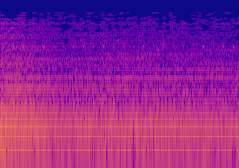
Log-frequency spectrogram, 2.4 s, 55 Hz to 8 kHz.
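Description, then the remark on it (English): Air conditioning runs with a loud, steady mechanical hum, a low droning tone over broad whooshing noise that holds constant throughout, with no voices. “I think that air conditioning is loud, so I can't hear you, but I think 400.”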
